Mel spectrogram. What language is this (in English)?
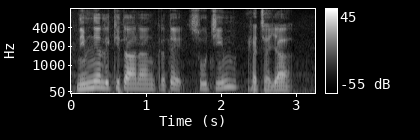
Sanskrit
